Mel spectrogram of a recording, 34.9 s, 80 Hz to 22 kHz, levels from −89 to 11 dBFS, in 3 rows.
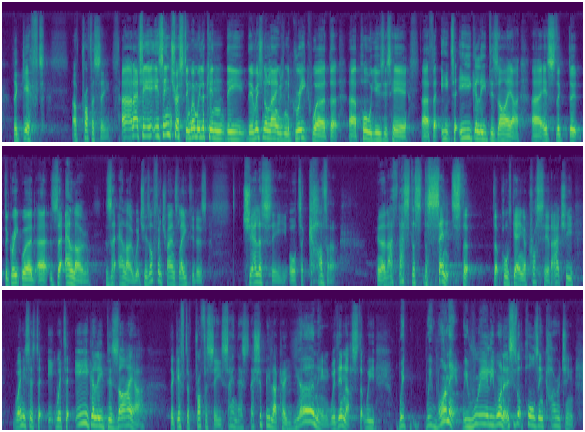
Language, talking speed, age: English, 175 wpm, 20-39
